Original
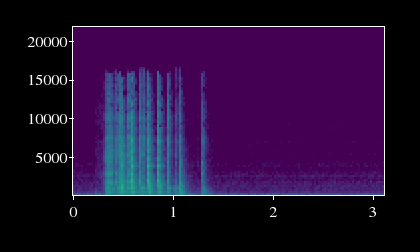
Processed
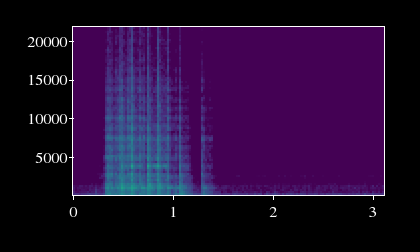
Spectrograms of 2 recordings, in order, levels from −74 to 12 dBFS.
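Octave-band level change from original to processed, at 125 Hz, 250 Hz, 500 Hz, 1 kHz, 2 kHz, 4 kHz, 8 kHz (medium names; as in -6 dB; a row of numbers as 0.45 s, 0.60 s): -0.5 dB, -4.5 dB, -10.0 dB, -4.5 dB, -10.0 dB, -8.0 dB, -9.0 dB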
